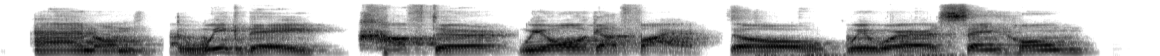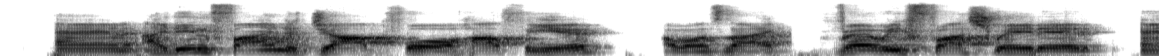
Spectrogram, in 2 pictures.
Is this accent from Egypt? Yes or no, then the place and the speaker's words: no; Israel; I'm from Israel and I worked in American tech company.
